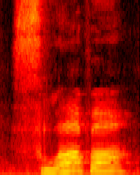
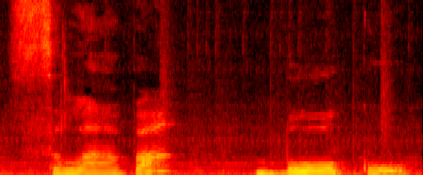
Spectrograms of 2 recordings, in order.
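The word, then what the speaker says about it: Слава Богу: next one however we have the opposite phrase slava vogo sla va slava bogo slava bogo literally it means thanks god we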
